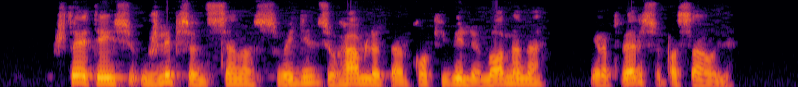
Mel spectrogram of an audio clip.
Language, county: Lithuanian, Vilnius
